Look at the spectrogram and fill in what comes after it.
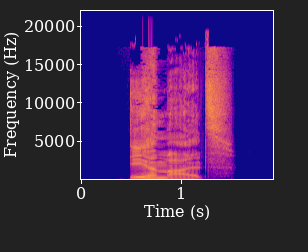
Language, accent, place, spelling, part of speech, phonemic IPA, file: German, Germany, Berlin, ehemals, adverb, /ˈʔeːəmaːls/, De-ehemals.ogg
- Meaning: formerly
